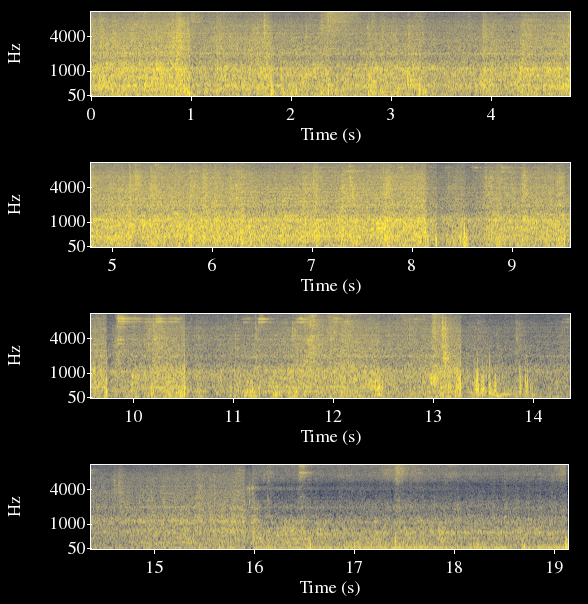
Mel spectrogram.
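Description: Passenger coaches of an express train rolling past at speed, their wheels clattering over the rail joints. The sound drops away over the last few seconds as the end of the train draws off.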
